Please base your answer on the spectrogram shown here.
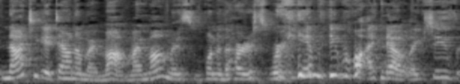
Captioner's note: laughing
